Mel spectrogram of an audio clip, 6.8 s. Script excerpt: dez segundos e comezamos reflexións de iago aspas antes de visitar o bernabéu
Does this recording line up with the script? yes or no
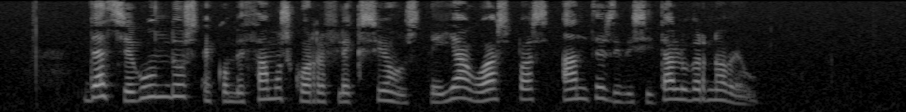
no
